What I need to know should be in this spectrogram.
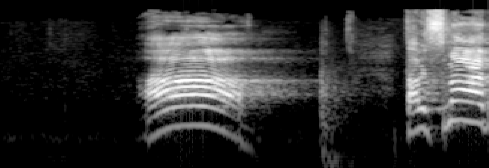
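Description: A middle-aged man speaks loudly and sternly.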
